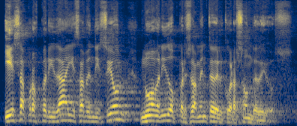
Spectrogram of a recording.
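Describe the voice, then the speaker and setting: A man's voice: a little high, lively intonation, fast. A man with a Canary Islands Spanish accent, preaching a sermon as a pastor in a conversational, storytelling way with wry humor. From Canary Islands, Spain. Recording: long hall reverb.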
